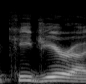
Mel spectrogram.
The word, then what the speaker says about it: Kajira: I think it's Kajira. I believe it sounds like a K sound for Bauer and Leperoux.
